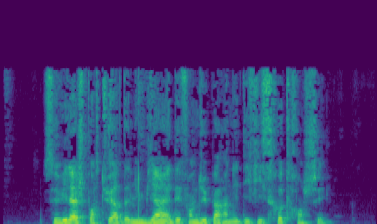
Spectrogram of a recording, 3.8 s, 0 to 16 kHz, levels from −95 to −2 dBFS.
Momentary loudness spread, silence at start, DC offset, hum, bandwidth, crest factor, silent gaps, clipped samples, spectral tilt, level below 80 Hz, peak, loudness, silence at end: 13 LU; 0.45 s; under 0.1%; none; 11.5 kHz; 18 dB; none; under 0.1%; -6 dB/octave; -58 dBFS; -4 dBFS; -23 LUFS; 0.5 s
